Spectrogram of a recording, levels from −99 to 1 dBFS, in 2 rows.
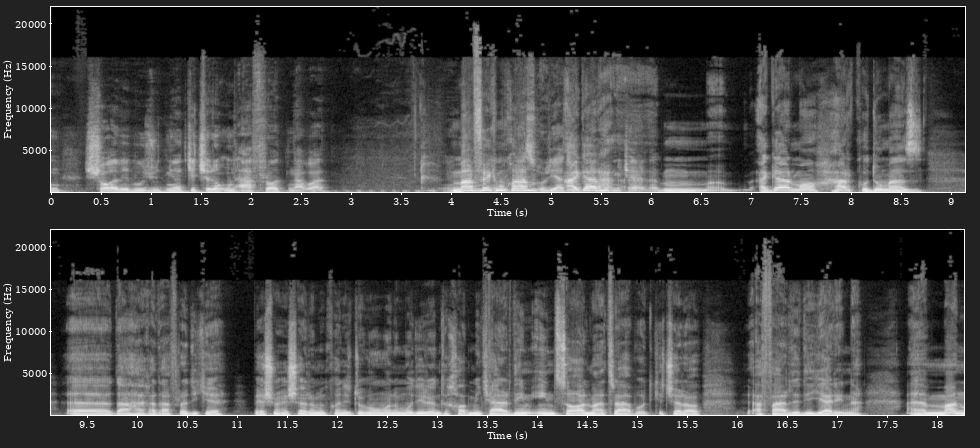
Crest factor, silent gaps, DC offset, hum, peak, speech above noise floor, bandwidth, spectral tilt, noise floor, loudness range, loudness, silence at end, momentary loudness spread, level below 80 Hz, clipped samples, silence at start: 10 dB; none; 0.2%; none; -2 dBFS; 26 dB; 19.5 kHz; -6 dB/octave; -38 dBFS; 3 LU; -13 LUFS; 0 s; 10 LU; -46 dBFS; under 0.1%; 0 s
